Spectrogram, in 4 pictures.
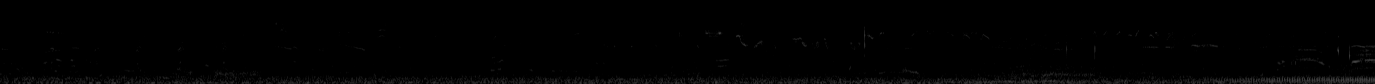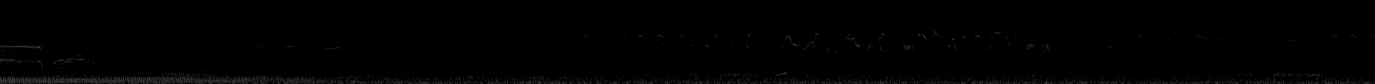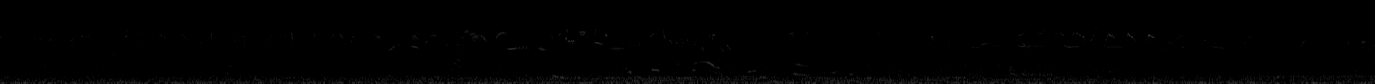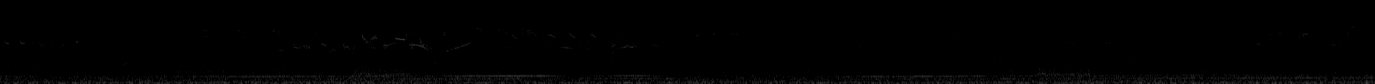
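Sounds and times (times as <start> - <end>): distant engine hum: 0.0 - 19.6
small birds chirping: 0.0 - 55.0.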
